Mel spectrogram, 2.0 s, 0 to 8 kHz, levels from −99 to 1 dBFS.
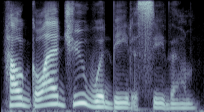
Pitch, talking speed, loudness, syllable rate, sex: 145 Hz, 235 wpm, -19 LUFS, 4.0 syllables/s, female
